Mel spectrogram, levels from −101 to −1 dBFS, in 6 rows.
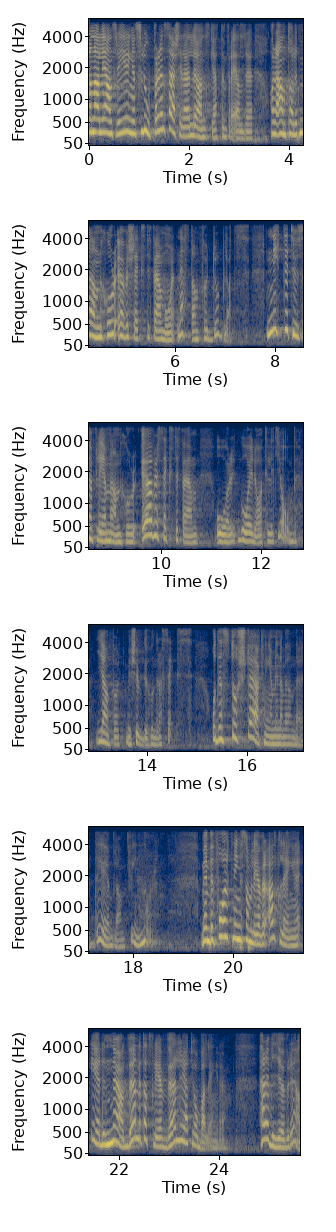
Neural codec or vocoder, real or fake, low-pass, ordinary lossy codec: none; real; 5.4 kHz; none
